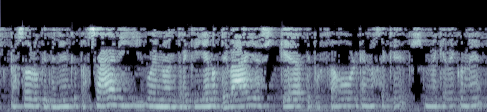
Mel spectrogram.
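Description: With light background noise, a woman in a Mexico City accent talks at a moderate pace and fairly high pitch, in a monotone, flat intonation with hardly any pauses. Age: 20s. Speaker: documentary interviewee; interviewee. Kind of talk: personal testimony. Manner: casual slangy speech.

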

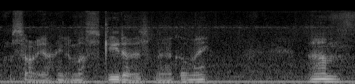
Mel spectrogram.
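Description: Lively intonation from a man, with noticeable background noise behind him. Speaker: personal video blogger. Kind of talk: casual talk to camera. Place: garden. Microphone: webcam.

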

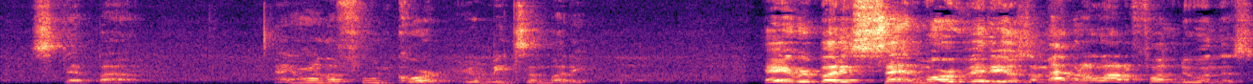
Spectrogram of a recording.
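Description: Very fast male speech with audible room echo and light background noise. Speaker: talk show host answering viewer. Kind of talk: casual comedic advice to camera. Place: home room.

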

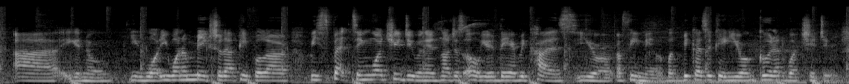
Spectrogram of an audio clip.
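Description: A woman speaks at a fairly quick pace with hardly any pauses, over music in the background. Her medium-pitched voice stays monotone and flat. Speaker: interviewer, host.

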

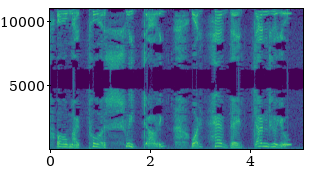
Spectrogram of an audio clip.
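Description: Using a put-on character voice, a man speaks high in pitch with a tearful tone. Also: fairly slow pace. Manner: tearful, anguished, tender.

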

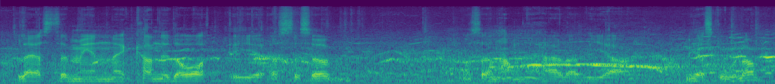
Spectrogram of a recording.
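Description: Pausing long and often, a man speaks at a moderate pace over loud background noise. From Kramfors, Höga kusten, northern Sweden. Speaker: fitness coach. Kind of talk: interview answer. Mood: friendly, relaxed. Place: stadium.

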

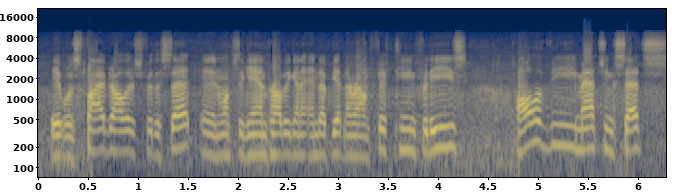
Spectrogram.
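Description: A man's high voice at a moderate pace with fairly even intonation, the sound dry with no echo and light background noise. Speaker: reseller. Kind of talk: casual vlog chat. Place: garden. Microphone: phone near.

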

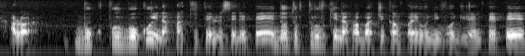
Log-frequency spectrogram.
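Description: Speaking fairly quickly with lively intonation, a man has a plain, everyday voice pitched fairly high. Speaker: TV talk show host. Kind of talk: TV interview. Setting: TV studio. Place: studio. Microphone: lapel.

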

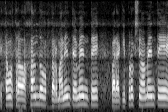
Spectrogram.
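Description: In a Rioplatense accent, a man with a high voice speaks at a fairly quick pace with fairly even intonation, in a dry, close sound with no echo. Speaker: taekwondo instructor. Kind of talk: promotional announcement. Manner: halting, many fillers.

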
